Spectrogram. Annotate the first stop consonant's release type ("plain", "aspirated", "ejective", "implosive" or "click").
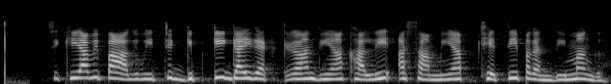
aspirated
